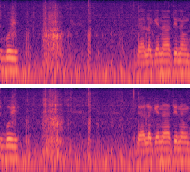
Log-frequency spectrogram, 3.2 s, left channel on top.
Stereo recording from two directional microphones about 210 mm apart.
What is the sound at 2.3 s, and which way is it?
Speech, 15° left (ahead or behind).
